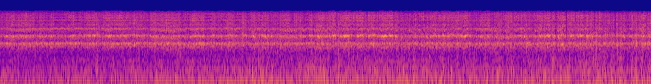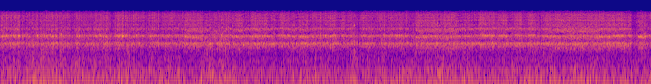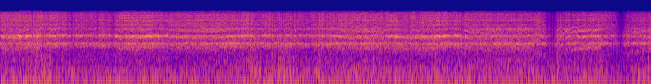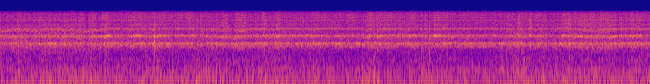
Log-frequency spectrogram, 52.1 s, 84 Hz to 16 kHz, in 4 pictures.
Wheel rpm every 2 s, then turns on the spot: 230, 230, 230, 230, 220, 230, 230, 240, 230, 230, 230, 230, 220, 220, 220, 220, 230, 220, 150, 140, 210, 230, 220, 230, 230, 220.
none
